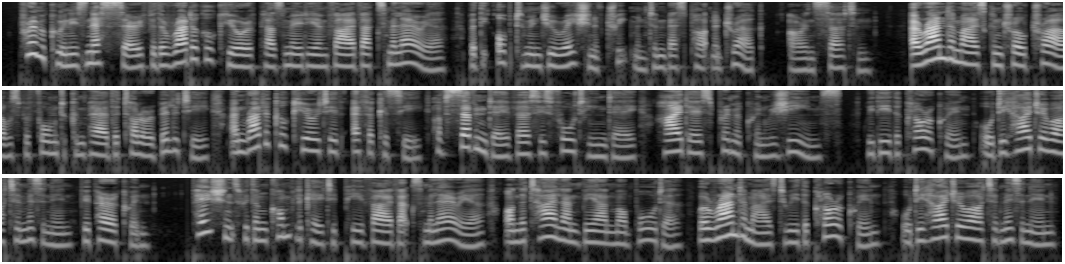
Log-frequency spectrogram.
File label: Medical Narration Formal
